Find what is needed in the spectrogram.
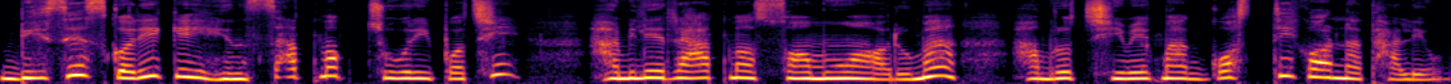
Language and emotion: Nepali, fearful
